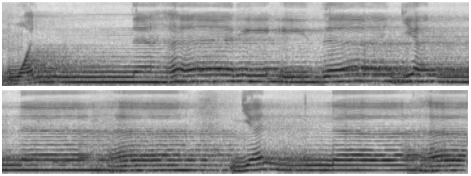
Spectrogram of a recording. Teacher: Jal huruf lam bertasydid maka ditekan membacanya.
